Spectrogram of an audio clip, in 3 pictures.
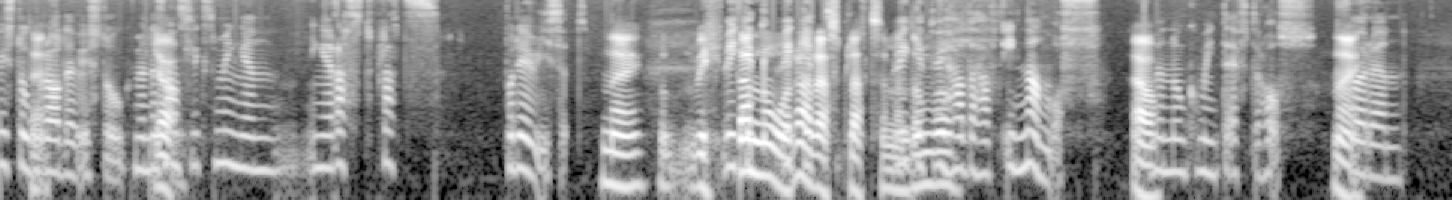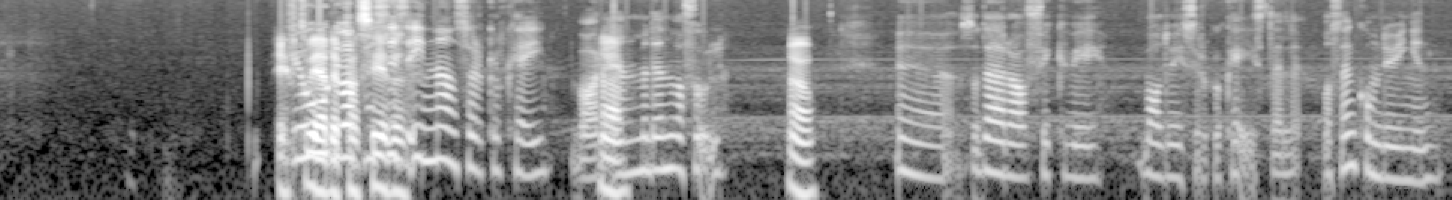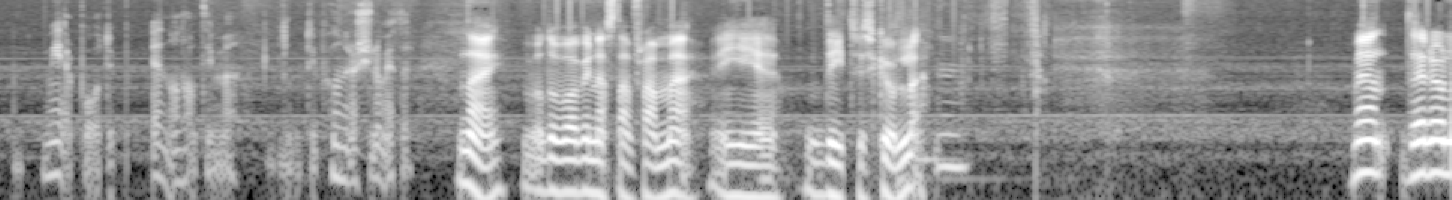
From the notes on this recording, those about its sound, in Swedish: On The Road i en Husbil - NORWAY Edition. Det har kommit frågor om varför vi har musik om det inte är redigerat - I appen Podbean som vi använder för att spela in avsnitten on the road finns en light-version av en soundboard där fåtal slingor ligger inne. Därför hör ni lite musik i början och slutet av avsnittet.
